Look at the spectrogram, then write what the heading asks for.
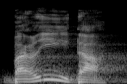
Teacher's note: یا ساکن سے پہلے زیر ہو تو یا مدہ اس کو ایک الف کے برابر کھینچ کے پڑھیں گے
